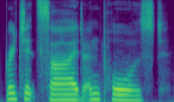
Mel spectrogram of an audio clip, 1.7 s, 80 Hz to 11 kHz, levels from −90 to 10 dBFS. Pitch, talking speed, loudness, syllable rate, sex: 170 Hz, 135 wpm, -14 LUFS, 4.4 syllables/s, female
